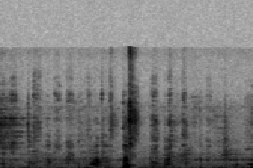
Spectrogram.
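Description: Faint scratching of a pen writing on paper, in short strokes.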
